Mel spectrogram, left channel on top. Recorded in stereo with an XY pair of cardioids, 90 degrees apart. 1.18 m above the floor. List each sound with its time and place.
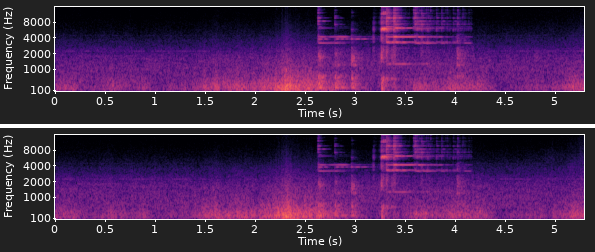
2.5 s breaking glass: 30° left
